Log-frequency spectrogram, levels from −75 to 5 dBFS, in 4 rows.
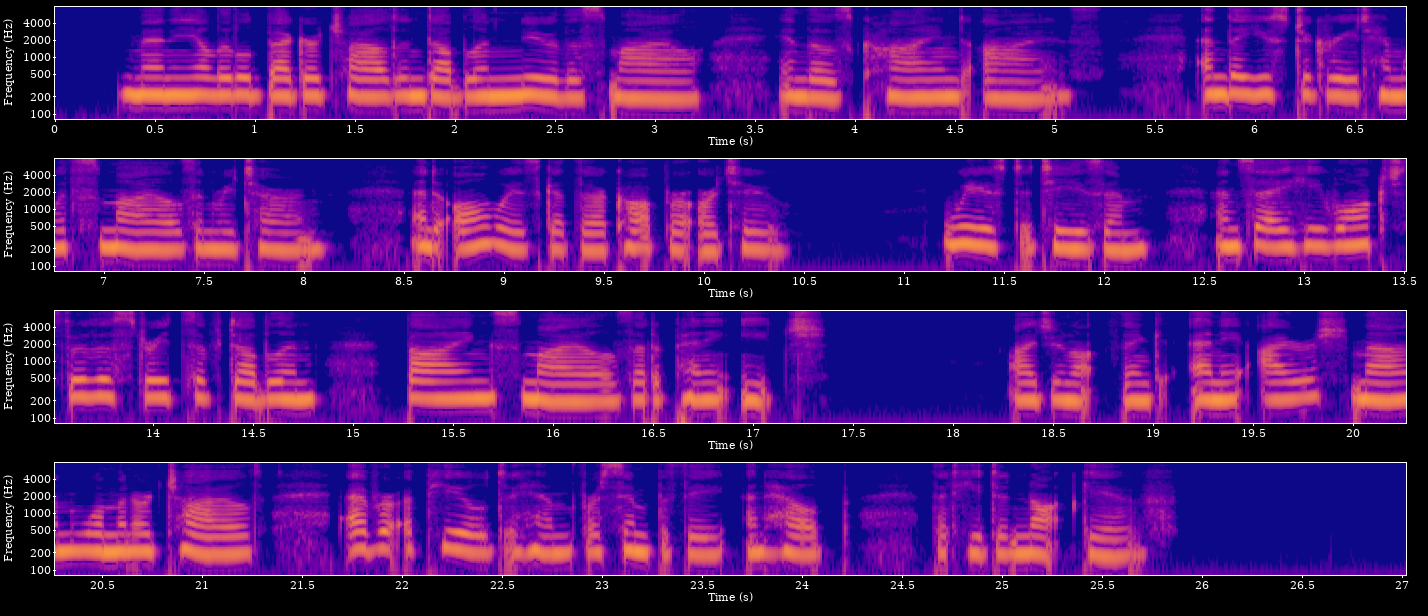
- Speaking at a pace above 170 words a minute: No, average, 165 wpm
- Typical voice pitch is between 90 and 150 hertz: No, high, 210 Hz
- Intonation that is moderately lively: No, narrow, 1.8 semitones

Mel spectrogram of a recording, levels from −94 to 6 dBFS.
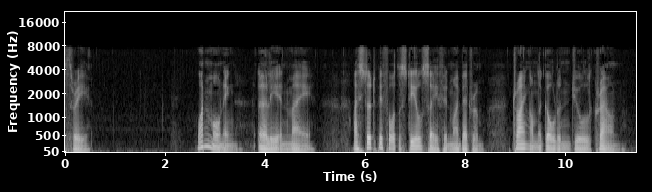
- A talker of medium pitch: No, very low, 80 Hz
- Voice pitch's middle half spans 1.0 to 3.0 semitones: No, average, 4.1 semitones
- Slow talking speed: Yes, slow, 110 wpm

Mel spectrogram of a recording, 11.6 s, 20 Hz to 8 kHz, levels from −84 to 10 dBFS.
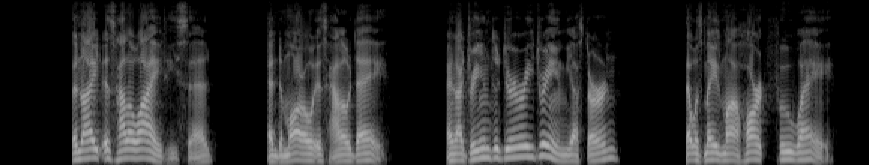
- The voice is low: Yes, low, 125 Hz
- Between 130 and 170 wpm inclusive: Yes, average, 140 wpm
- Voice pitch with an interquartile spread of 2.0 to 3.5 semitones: No, average, 5.1 semitones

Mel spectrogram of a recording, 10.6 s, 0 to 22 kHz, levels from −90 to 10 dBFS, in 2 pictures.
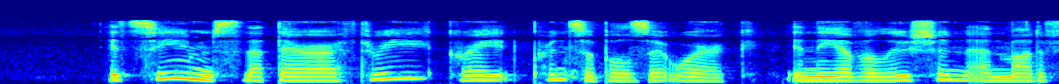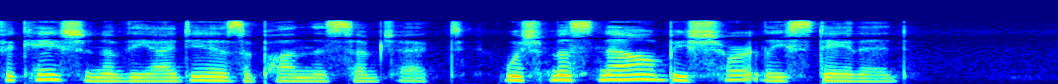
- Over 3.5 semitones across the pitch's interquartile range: Yes, average, 4.2 semitones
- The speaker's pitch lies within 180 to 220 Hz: Yes, medium, 185 Hz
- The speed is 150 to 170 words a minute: Yes, average, 155 wpm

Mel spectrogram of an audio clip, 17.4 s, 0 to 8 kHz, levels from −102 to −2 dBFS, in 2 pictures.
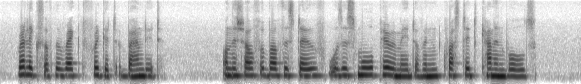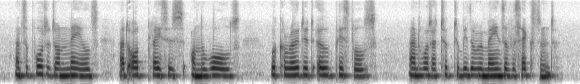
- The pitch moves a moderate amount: No, narrow, 1.3 semitones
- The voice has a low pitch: No, high, 210 Hz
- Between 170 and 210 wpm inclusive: No, average, 155 wpm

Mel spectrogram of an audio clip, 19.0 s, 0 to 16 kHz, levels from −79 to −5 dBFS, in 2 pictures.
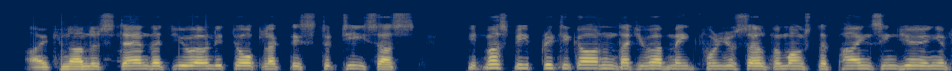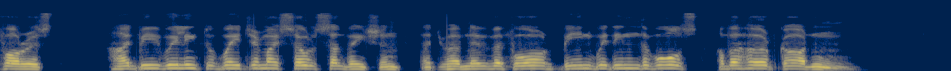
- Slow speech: No, average, 160 wpm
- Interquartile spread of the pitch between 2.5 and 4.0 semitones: Yes, average, 2.8 semitones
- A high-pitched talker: No, medium, 145 Hz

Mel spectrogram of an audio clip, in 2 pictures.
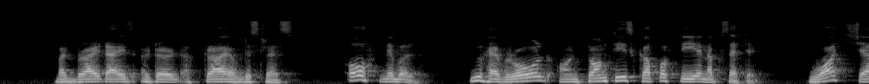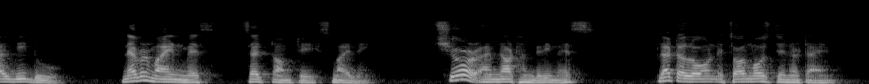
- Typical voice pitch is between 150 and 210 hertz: No, low, 115 Hz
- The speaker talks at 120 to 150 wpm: Yes, average, 140 wpm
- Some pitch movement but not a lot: Yes, average, 4.0 semitones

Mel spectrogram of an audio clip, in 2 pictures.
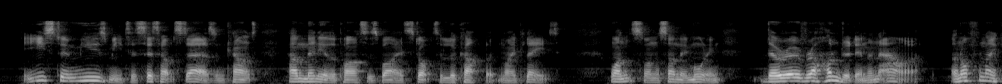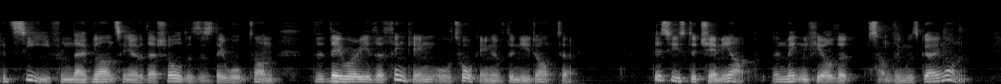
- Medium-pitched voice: No, low, 110 Hz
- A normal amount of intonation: No, wide, 6.0 semitones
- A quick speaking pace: Yes, fast, 225 wpm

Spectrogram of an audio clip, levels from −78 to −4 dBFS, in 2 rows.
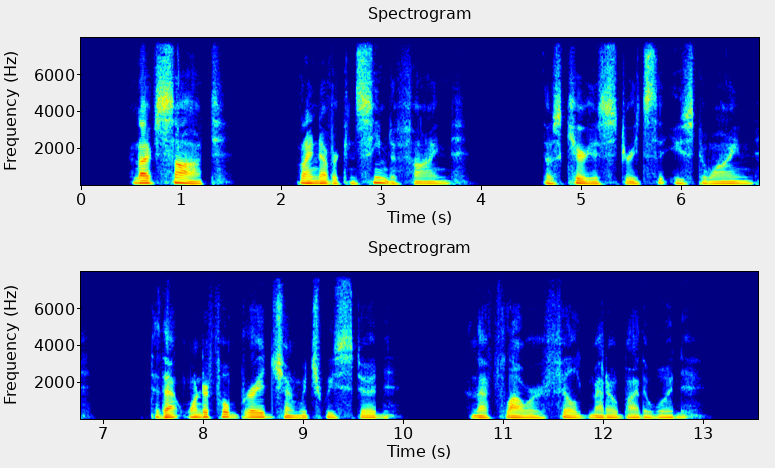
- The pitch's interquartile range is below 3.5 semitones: Yes, narrow, 2.4 semitones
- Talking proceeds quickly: No, average, 145 wpm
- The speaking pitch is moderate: No, low, 105 Hz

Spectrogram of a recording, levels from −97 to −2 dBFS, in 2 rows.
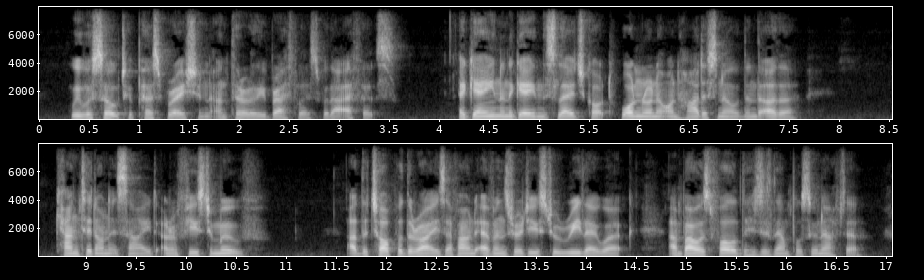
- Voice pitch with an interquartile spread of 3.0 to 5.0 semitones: No, narrow, 2.4 semitones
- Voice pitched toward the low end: Yes, low, 120 Hz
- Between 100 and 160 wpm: No, average, 185 wpm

